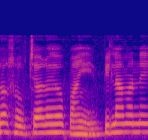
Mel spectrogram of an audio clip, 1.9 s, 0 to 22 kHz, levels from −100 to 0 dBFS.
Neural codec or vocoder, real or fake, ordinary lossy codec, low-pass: codec, 16 kHz, 16 kbps, FunCodec, trained on Chinese and English, 50 frames a second; fake; none; none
